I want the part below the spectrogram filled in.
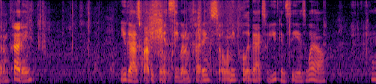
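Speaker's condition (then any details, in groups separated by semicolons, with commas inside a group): No condition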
